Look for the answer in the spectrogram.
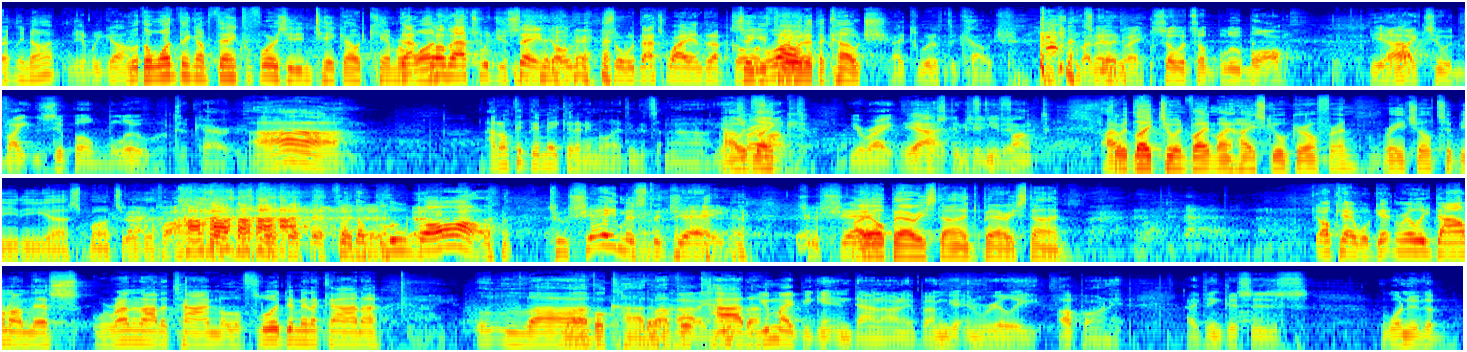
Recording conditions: live audience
